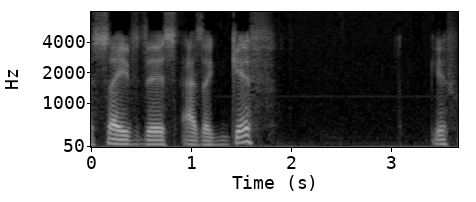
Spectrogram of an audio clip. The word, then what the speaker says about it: GIF: GIF or GIF as some people pronounce it.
